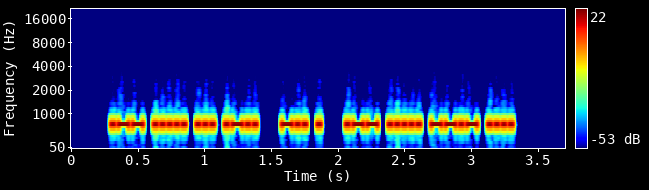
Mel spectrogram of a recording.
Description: Morse code, heard as a keyed tone, about 44 wpm, 690 Hz. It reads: W5SL DE W5QH
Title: USA Callsign DE Callsign - 4 Characters - 45wpm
